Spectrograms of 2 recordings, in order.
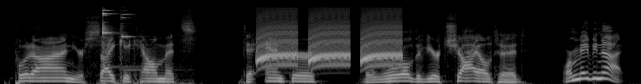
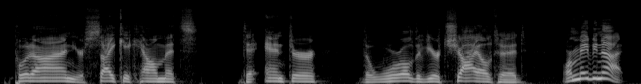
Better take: second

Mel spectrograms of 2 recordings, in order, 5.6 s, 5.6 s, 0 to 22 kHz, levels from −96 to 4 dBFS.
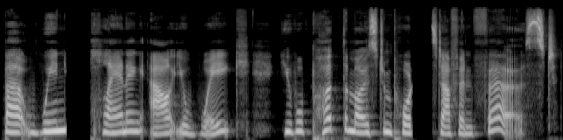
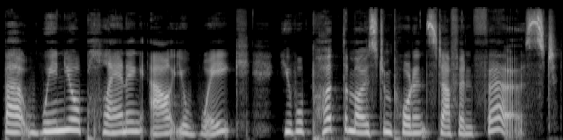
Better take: second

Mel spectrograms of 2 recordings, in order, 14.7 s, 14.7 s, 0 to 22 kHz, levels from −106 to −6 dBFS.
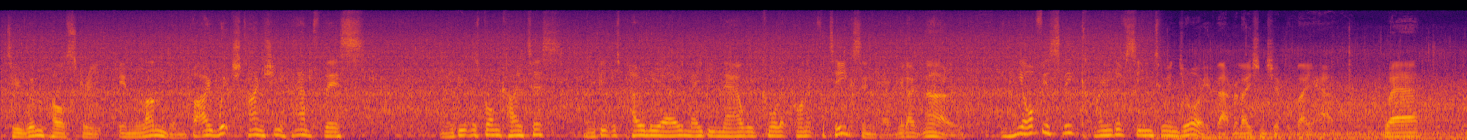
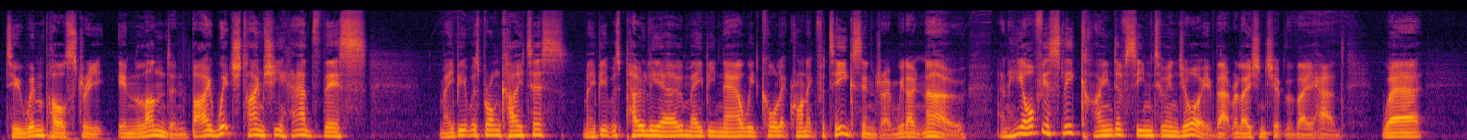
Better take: second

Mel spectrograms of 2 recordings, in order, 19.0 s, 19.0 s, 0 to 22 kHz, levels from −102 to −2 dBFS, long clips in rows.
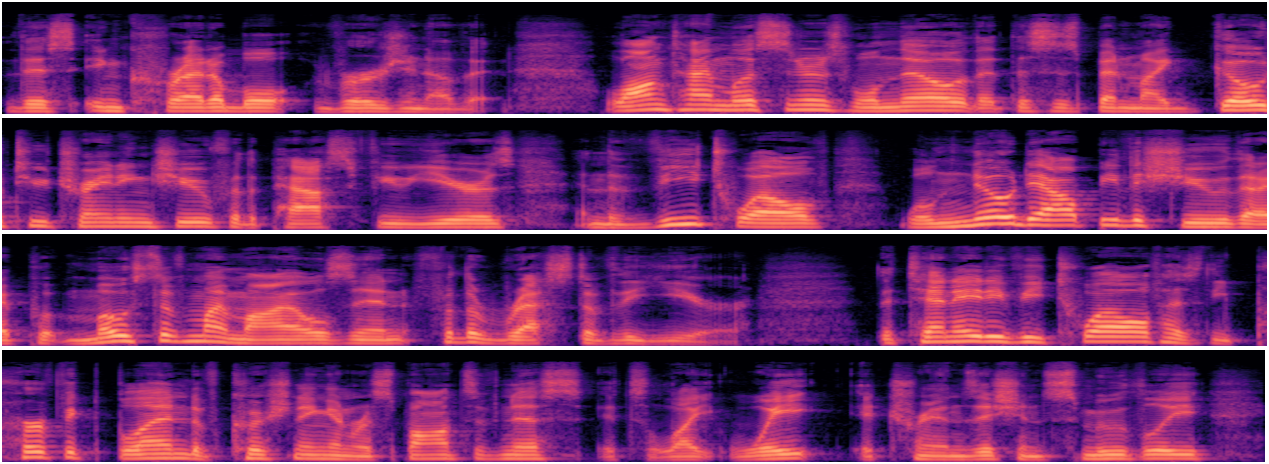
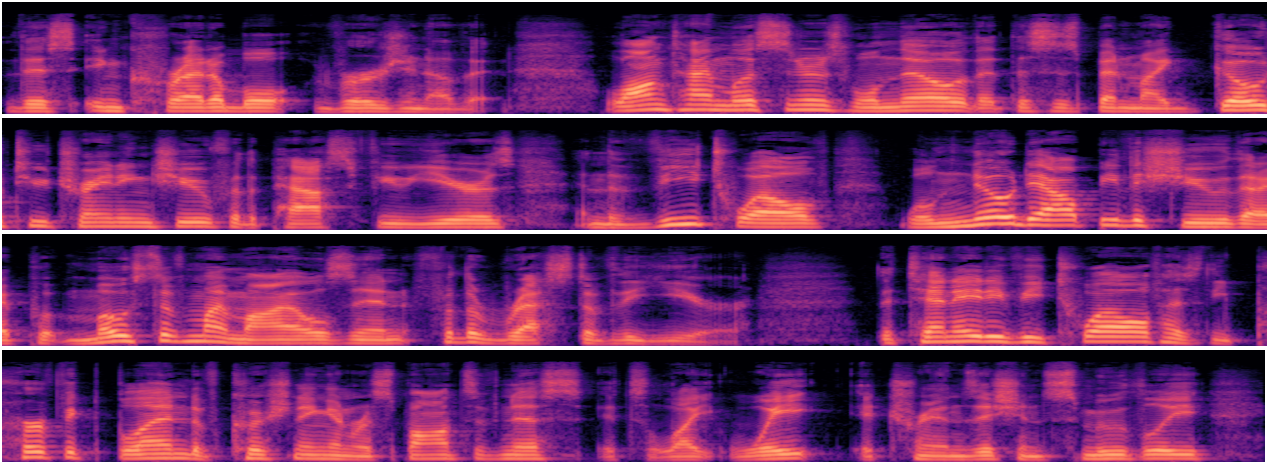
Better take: neither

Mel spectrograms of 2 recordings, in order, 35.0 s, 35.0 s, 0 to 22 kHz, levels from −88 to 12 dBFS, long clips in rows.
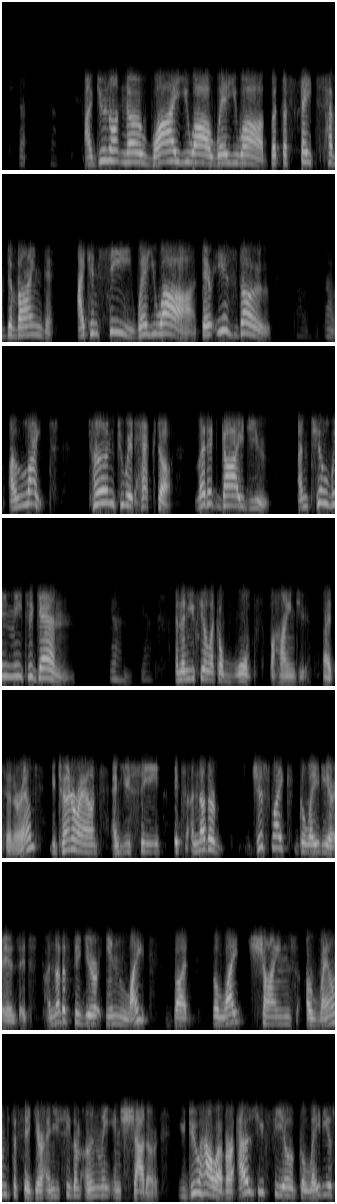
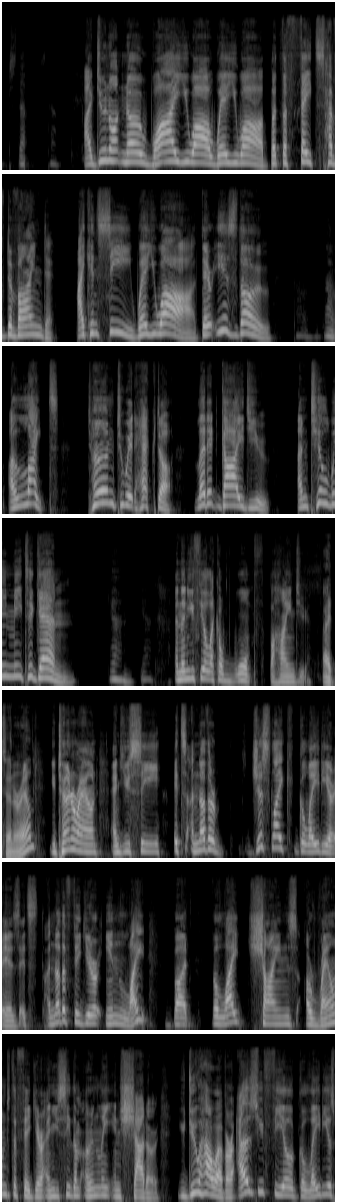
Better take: second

